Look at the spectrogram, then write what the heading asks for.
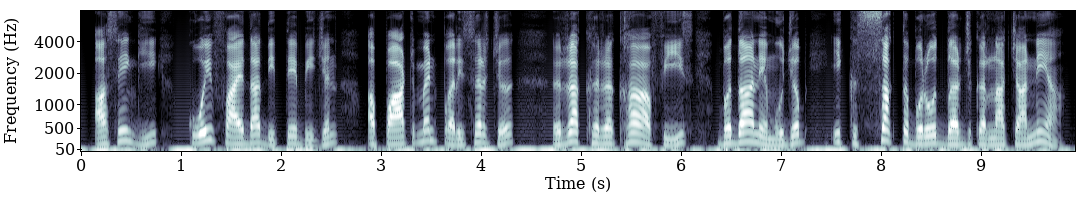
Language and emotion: Dogri, angry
